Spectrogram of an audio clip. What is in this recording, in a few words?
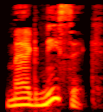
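"magnesic", British English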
